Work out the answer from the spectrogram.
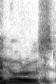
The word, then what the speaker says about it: Nowruz: So How do we yeah, pronounce Nowruz? yeah, Nowruz, Is that a Farsi word?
